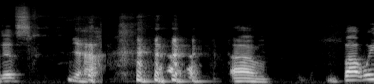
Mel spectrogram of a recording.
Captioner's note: both laughing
